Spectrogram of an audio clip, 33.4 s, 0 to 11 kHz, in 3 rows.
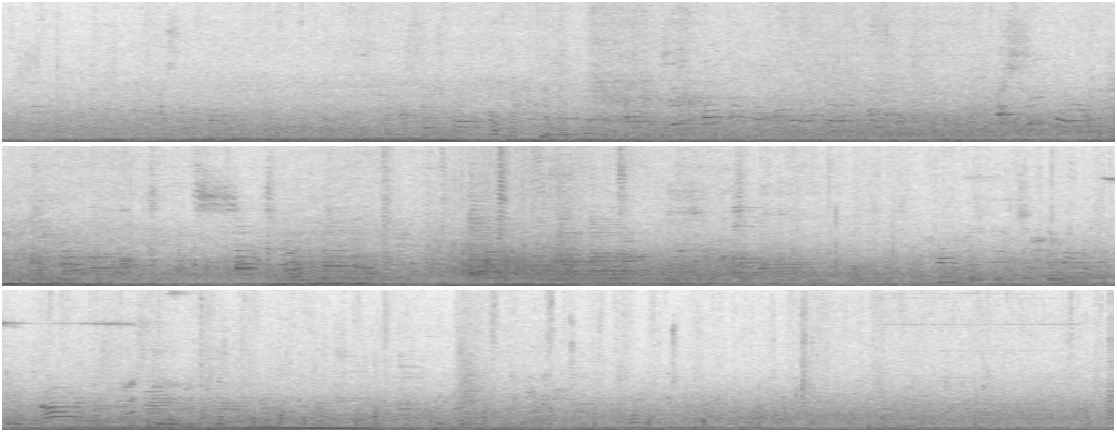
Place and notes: Ligovsky Ave, Sankt-Peterburg, Russia - Walking along Ligovksy Avenue
Walking along Ligovksy Avenue in the afternoon with a Zoom H4N Pro, recording traffic, passersby and shops holding horizontally pointing in front of me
